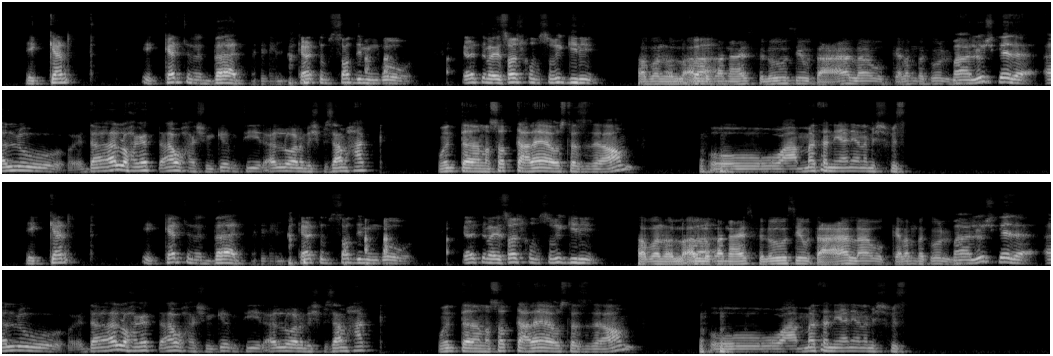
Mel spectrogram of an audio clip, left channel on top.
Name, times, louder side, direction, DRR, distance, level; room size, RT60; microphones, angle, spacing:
voice 1, 0.2-0.7 1.4-2.4 2.7-4.1 4.6-5.9 6.9-7.1 9.5-14.1 14.9-16.8 17.6-19.5, left 3 dB, 25° left, 0.5 m, -24 dB
voice 2, 6.4-9.6 17.5-17.8, right 4 dB, 80° right, 0.6 m, -24 dB
4.6 x 2.2 x 4.7 m
head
